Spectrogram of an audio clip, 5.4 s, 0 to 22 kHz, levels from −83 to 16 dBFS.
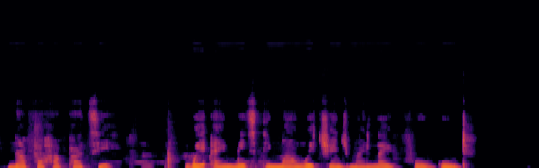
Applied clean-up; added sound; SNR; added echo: none; none; none; none.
